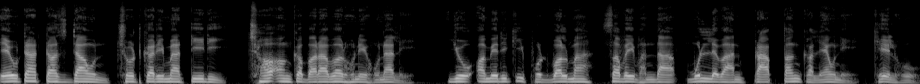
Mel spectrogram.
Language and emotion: Nepali, neutral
